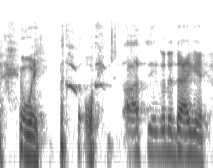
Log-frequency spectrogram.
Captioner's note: coughs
